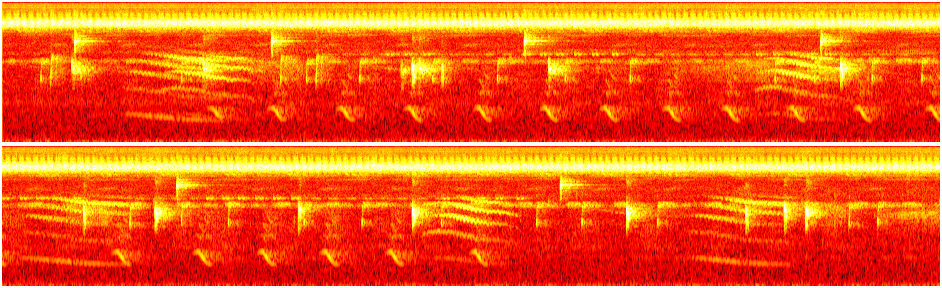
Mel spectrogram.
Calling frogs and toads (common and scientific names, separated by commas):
pointedbelly frog (Leptodactylus podicipinus), Pithecopus azureus, dwarf tree frog (Dendropsophus nanus), menwig frog (Physalaemus albonotatus), Physalaemus cuvieri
